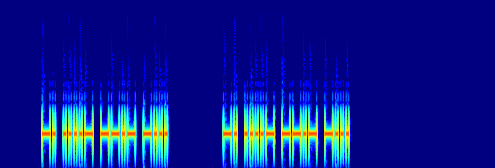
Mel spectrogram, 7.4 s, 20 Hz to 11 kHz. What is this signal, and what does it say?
Morse code, heard as a keyed tone, about 30 wpm, 700 Hz. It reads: N4QB N4QB
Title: USA Call Signs - 4 Characters - Repeated 2x - 30wpm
